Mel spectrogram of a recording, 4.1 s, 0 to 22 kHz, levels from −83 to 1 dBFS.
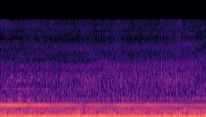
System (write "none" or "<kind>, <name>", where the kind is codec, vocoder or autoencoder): none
